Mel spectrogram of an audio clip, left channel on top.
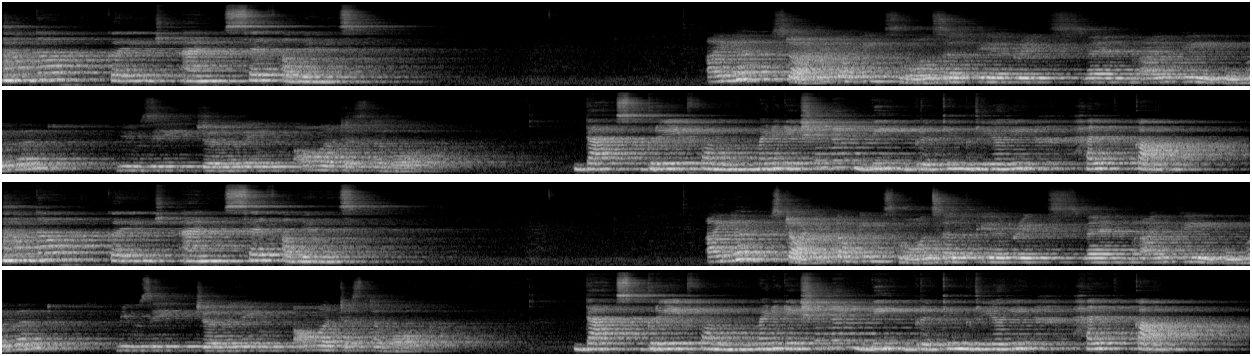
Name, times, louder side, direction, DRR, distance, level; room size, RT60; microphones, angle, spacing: voice 1, 0.0-3.5 18.2-24.1, right 1 dB, 10° right, -4 dB, 1.3 m, -18 dB
voice 2, 7.0-12.9 13.6-16.6, right 1 dB, 80° right, -8 dB, 2.8 m, -19 dB
14.0 x 12.5 x 2.5 m, 2.6 s
head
